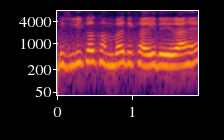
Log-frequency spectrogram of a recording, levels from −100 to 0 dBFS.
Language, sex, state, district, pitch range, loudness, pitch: Hindi, female, Bihar, Vaishali, 265-300 Hz, -21 LUFS, 275 Hz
